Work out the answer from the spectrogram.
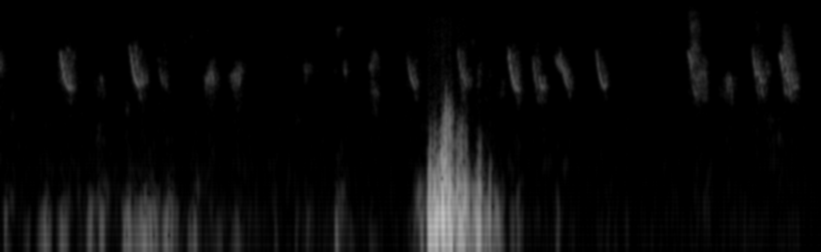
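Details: Purple Martins around nest houses in Southwest Missouri: a steady run of short, sharp, downslurred chirps repeated about every half second, with soft low bumps and one loud thud midway.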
